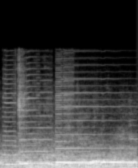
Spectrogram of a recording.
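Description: littleBits Korg synth kit oscillators sounding through its speaker bit: a low synth line steps from note to note every fraction of a second. A steady higher tone comes in about a second in and holds over it.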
